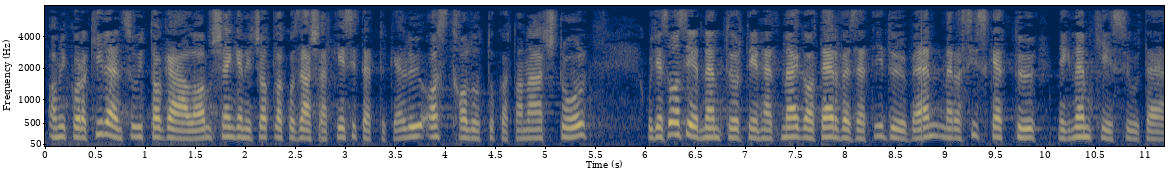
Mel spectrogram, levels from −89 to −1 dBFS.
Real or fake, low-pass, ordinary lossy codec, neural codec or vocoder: real; 7.2 kHz; none; none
